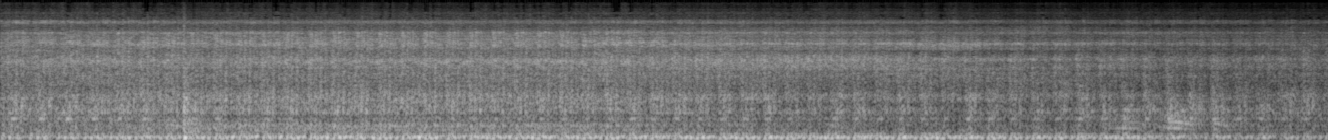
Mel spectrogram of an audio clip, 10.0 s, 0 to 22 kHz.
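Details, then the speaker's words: 1979 Ferrari 308, first start, cold on choke: uneven, lumpy idle that steadies somewhat, dies whenever throttle is hit; owner hopes cylinder oil clears out, says it could be point setting, untouched; cause unclear. "It's actually smoothed out a little bit. Hey, not sure yet. It's kind of. Now this could be totally to do with the point setting."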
